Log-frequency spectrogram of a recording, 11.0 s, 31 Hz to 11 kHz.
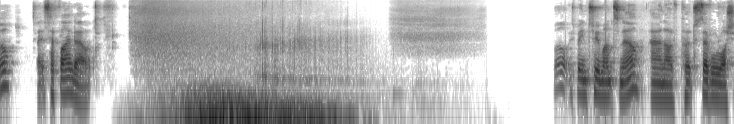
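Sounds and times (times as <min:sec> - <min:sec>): deep rush of noise with crackles: 0:02.0 - 0:05.7.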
